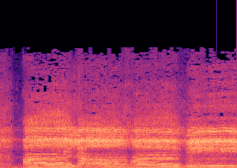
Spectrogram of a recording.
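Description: A male naat reciter singing a devotional qaseeda in two long melodic phrases, over a steady backing drone.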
